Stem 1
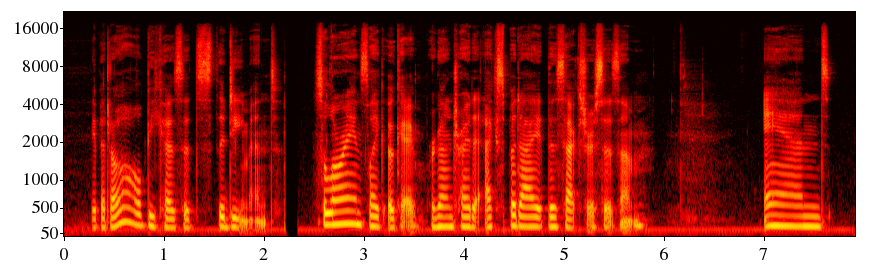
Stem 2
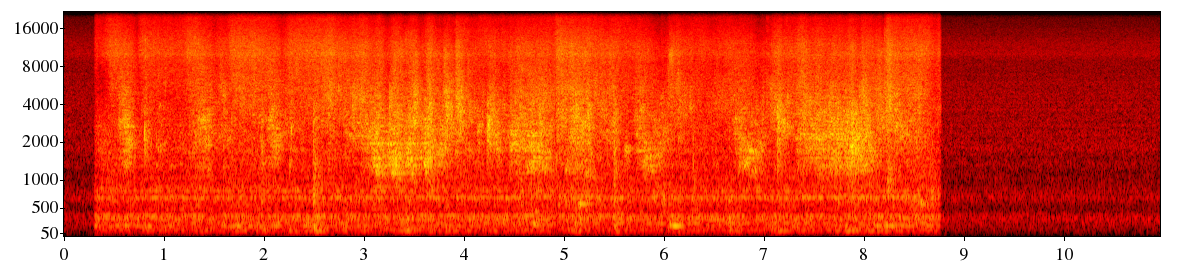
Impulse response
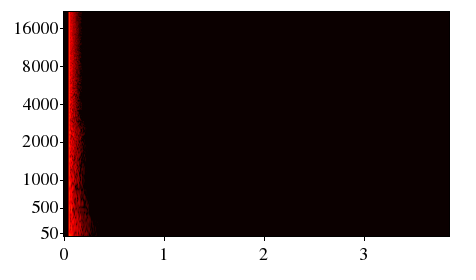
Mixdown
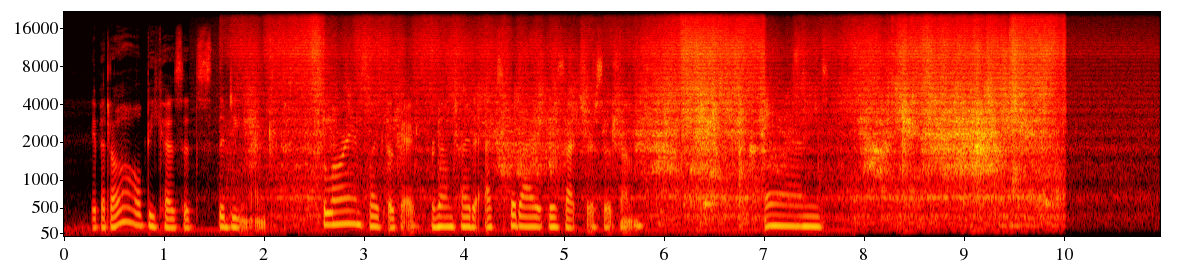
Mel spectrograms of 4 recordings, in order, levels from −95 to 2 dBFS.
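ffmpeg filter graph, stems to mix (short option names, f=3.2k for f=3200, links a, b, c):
-filter_complex "[0:a]equalizer=f=160:t=o:w=0.33:g=6,equalizer=f=1k:t=o:w=0.33:g=-9,equalizer=f=2k:t=o:w=0.33:g=8,equalizer=f=4k:t=o:w=0.33:g=10,volume=-7dB,asplit=2[a][b];[1:a]highpass=190,aecho=1:1:1.7:0.3,adelay=1250,volume=-2.5dB[c];[b]apad=whole_len=538751[d];[c][d]sidechaincompress=threshold=-44dB:ratio=10:attack=24:release=763[e];[a][e]amix=inputs=2:normalize=0"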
